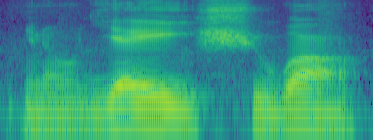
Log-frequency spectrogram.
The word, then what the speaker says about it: Yeshua: I would spell it differently in the Latin letters to be, Yeshua, so. But anyway, because that's a Serei, not a Shava, but a Serei Nikud in regards of Yeshua. So you get this Yeshua, So anyway, like Jehovah, you have Jehovah, right?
